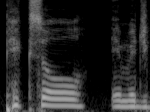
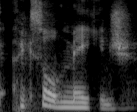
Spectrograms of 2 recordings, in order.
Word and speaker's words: Pixel Mage: Um I Pixel Mage. I I keep saying it wrong. It is Pixel Mage. You're right. Yeah, I'm an idiot. Pixel Image. Uh it's not even Pixel Image.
